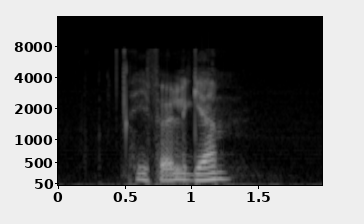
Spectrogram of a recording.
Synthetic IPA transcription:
ɪfœlɡə

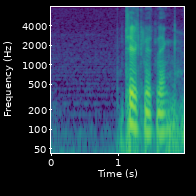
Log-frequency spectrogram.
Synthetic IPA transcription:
t̪ʰɪlkʰnʏt̪nɪŋ

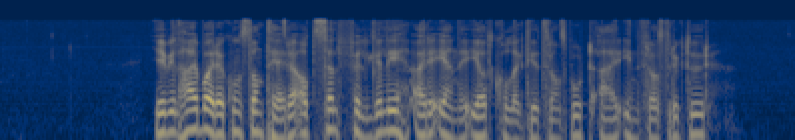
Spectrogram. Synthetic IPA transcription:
jæɪʋɪlhæːɾbɑːɾəkʰʊnst̪ɑnt̪ʰeːɾə̰ʔɑt̪sɛlfœlɡəlɪæːɾəʔeːnɪʔiːɑt̪kʰɔlɛkt̪ʰiːʋt̪ʰɾɑnspʊʈæːɾɪnfɾɑst̪ɾʉkt̪ʰʉːɾ

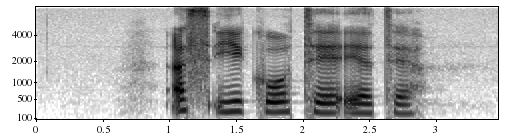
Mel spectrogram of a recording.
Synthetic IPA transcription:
ʔɛsiːkʰoːt̪ʰeːʔeːt̪ʰeː

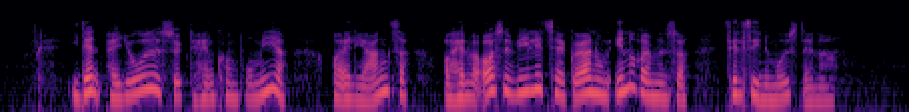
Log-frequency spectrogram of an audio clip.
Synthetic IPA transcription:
id̥en̰pʰæɐio̝ːð̞ˠəsøɡ̥̚d̥əɦænkʰɒ̽mpʰʁo̝mḭɐ | ʔɒ̽æliɑ̈ŋsɐ | ʔɒ̽ɦænʋɑ̈ʔɒ̽səʋilət͡sʰe̝læɡ̥ɶːɐno̝ːn̩e̝nʁœm̰l̩sɐt͡sʰe̝lsiːnəmo̝ð̞ˠsd̥æn̰ɐː

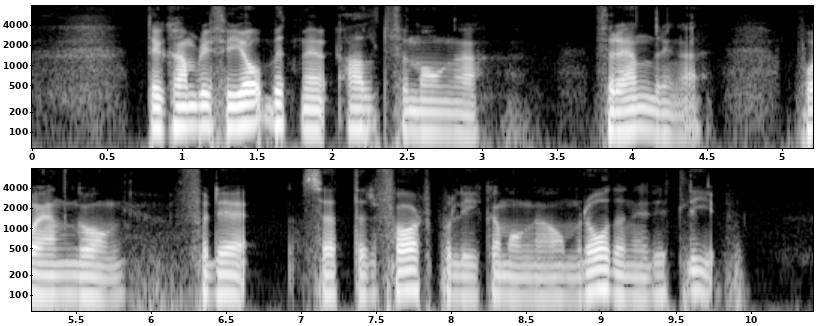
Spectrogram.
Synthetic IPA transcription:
d̪̥ɛkʰanbliːfœɾjɔbːɪt̪mɛalt̪fœɾmɔŋːa | fœɾɛnd̪ɾɪŋa̰ɾ | pʰɔɛnɡɔŋːfœɖɛ | sɛt̪ːəɾfɑːʈpʰɔliːkamɔŋːaɔmɾoːd̪ənɪd̪ɪt̪ʰliːv

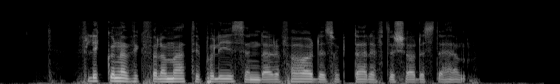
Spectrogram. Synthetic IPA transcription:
flɪkːʊɳafɪkːfœlːamɛːt̪ʰɪlpʰʊliːsənd̪æɖɛfœɾhœːɖəsɔkd̪æɾɛft̪əɕœːɖəsd̪ɛhɛmː

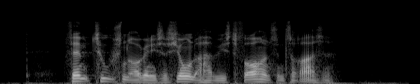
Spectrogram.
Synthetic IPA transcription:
fem̰t͡sʰṵːsn̩ɒɡ̥ænisæɕo̝̰ːnɐɦɑ̈ʋḭːsd̥fɒːhɒ̽nse̝nt͡sʰɐʁɑ̰̈sə

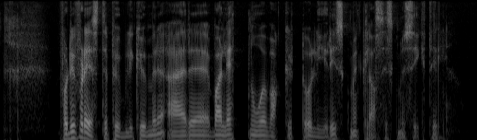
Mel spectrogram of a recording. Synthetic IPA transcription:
fɔɖɪfleːst̪əpʰʉblɪkʰʉməɾə̰ʔæɾbɑlɛt̪ːnuːəʋɑkːəʈɔ̰lyːɾɪskmeːkʰlɑ̰sɪskmʉsɪ̰kːt̪ʰɪl

